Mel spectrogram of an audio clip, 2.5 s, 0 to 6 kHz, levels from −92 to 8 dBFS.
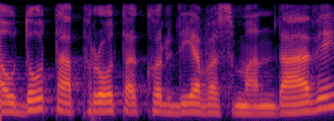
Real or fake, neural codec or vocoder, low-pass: real; none; 5.4 kHz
